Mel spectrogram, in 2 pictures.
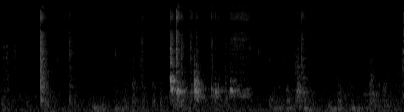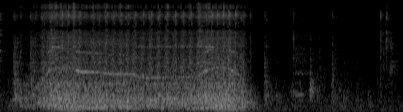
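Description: A home sewing machine stitches steadily around the edge of a fabric pillowcase-style project in a sustained burst of a couple of seconds mid-clip, bracketed by quieter handling clicks and taps before and after.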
